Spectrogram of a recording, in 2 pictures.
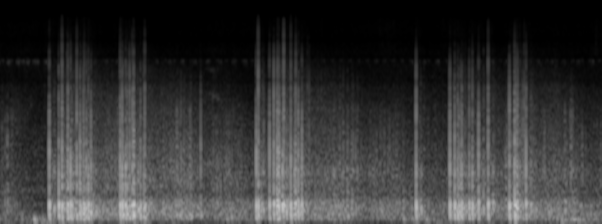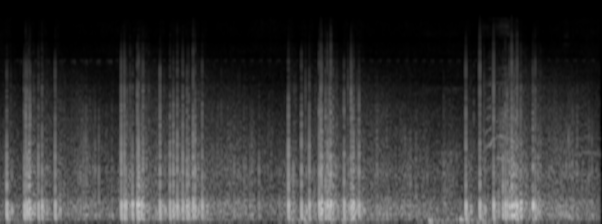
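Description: Aerial fireworks shells bursting in quick volleys, a sharp bang about every second, often two or three close together, each trailing off in an echoing rumble.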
